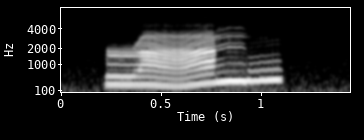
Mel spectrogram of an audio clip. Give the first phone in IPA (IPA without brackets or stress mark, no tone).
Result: ɹ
